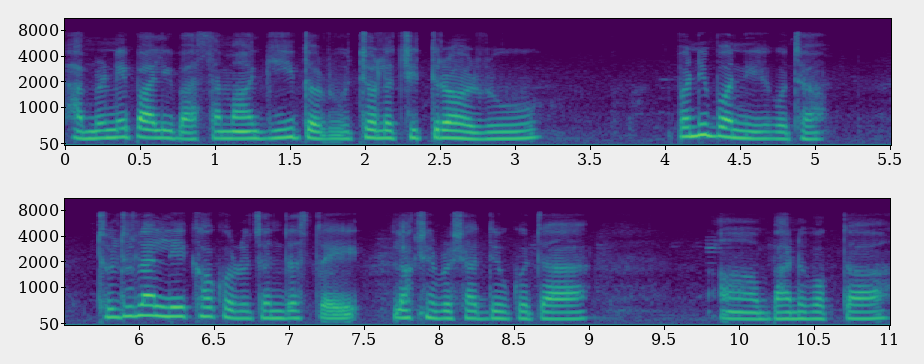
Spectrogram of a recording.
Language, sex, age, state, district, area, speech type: Nepali, female, 18-30, West Bengal, Darjeeling, rural, spontaneous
